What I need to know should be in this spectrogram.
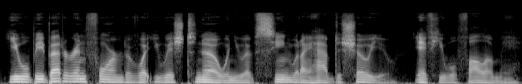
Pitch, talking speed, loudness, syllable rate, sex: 100 Hz, 300 wpm, -18 LUFS, 6.1 syllables/s, male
